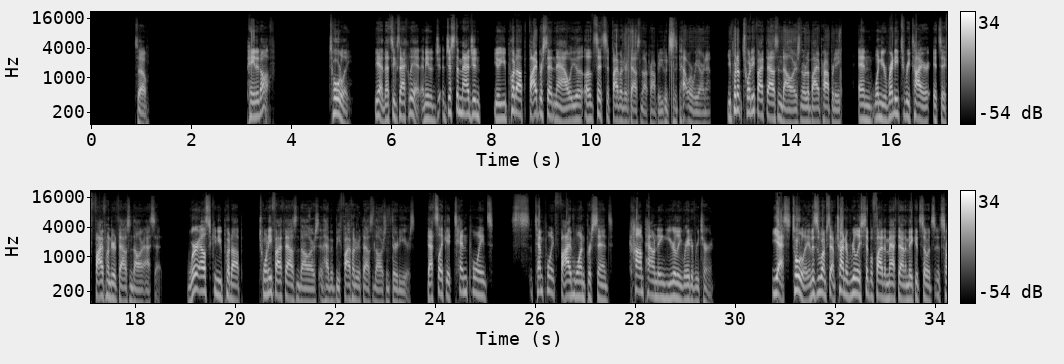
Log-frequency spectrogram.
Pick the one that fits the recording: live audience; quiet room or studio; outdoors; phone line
live audience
